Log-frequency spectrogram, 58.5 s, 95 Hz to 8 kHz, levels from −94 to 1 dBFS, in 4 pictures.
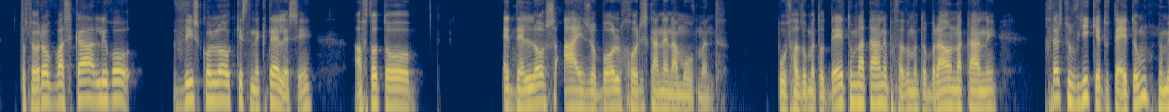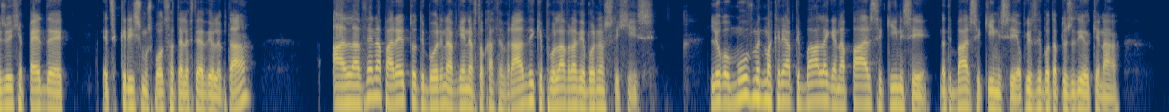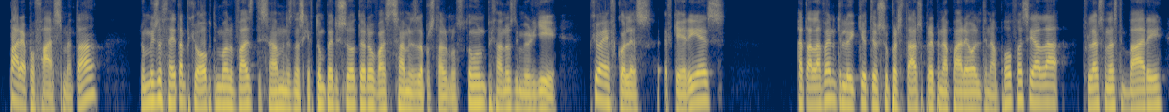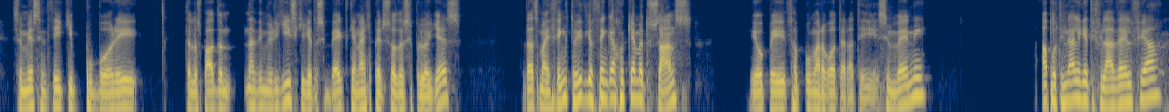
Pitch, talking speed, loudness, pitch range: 120 Hz, 170 wpm, -19 LUFS, 105-140 Hz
